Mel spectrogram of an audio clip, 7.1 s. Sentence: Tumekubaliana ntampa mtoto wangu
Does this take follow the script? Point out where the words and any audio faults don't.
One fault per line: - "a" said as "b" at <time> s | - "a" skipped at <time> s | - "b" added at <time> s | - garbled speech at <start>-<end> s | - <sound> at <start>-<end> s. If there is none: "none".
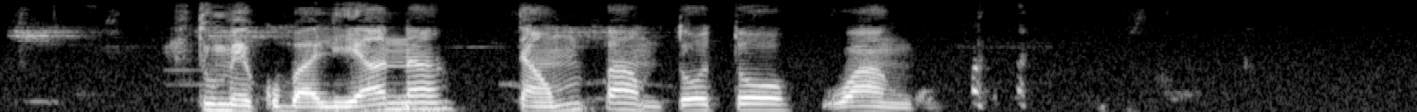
- laugh at 4.8-5.2 s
